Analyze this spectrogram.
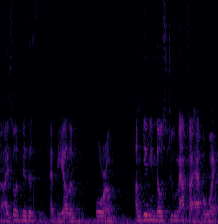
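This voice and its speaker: Fairly high male voice with ordinary pitch variation, amid noticeable background noise and audible room echo. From Taiwan, then Maryland from age eight. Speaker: map maker and political candidate. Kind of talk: campaign speech. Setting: candidate forum with audience. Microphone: held too far from mouth.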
